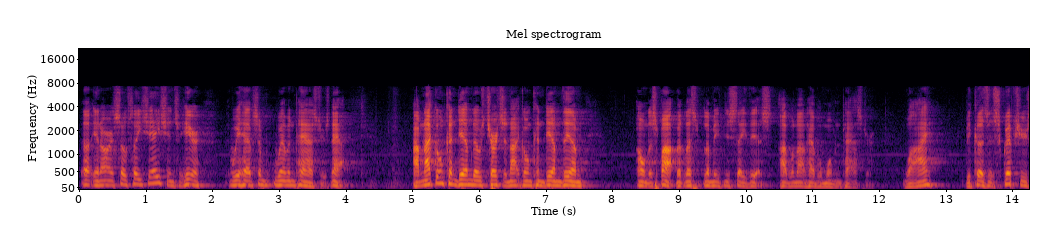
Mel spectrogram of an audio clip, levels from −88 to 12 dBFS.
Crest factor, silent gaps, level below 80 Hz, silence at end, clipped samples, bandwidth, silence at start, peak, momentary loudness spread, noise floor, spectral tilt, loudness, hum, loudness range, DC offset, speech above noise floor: 22 dB; none; -42 dBFS; 0 s; under 0.1%; 7.6 kHz; 0.05 s; 0 dBFS; 12 LU; -56 dBFS; -6 dB/octave; -22 LUFS; none; 8 LU; under 0.1%; 35 dB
